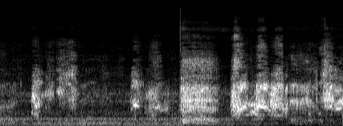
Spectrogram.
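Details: Dog barking and growling while fighting a snake. Rough, harsh barks run into a long snarling growl, then rapid repeated barks follow close together.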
